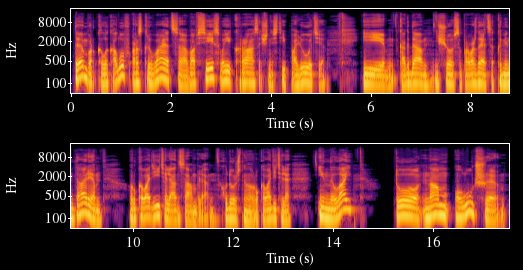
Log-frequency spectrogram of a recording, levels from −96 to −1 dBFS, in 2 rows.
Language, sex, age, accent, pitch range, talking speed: Russian, male, 20-39, native, 95-120 Hz, 80 wpm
